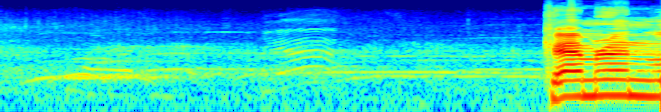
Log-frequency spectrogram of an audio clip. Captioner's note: audience cheering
